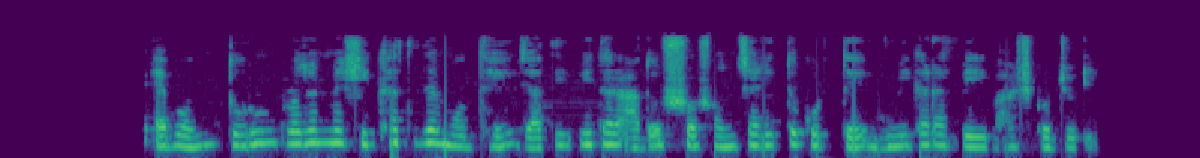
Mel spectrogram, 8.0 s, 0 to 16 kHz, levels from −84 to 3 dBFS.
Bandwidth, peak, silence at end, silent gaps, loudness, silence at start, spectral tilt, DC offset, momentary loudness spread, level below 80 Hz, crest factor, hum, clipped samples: 7.8 kHz; -10 dBFS; 0.7 s; none; -27 LUFS; 0.95 s; -3.5 dB/octave; under 0.1%; 7 LU; -62 dBFS; 18 dB; none; under 0.1%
